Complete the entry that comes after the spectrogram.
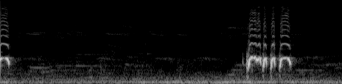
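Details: Local zebra dove, a lure bird, delivering one full phrase of four rapid, rounded coo pulses after a clipped note and a quiet pause, with low rumbling in the background.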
